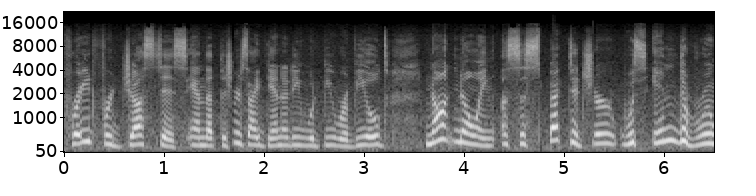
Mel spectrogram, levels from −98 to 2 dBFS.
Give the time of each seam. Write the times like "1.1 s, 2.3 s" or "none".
1.7 s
